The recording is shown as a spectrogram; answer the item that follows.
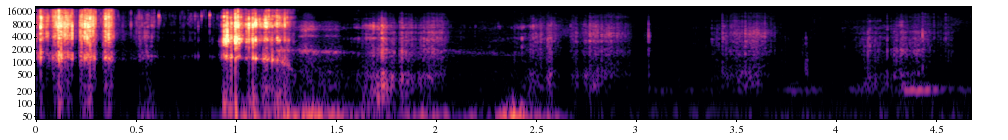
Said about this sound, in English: Those pork rinds are so good.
